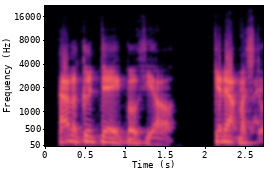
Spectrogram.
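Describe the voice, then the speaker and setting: A man puts on a character voice, raspy and delivered at a moderate pace. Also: fairly high pitch for a man. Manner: gruff, dismissive shopkeeper.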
